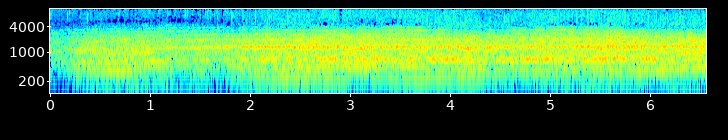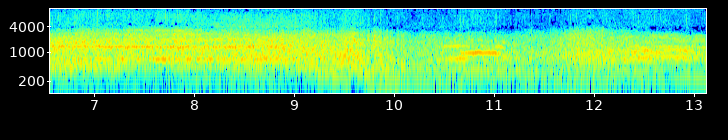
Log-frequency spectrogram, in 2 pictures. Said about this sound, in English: Darn if I can hear anything. I'm deafened by those planes.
